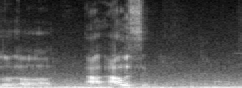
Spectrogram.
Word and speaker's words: allicin: If I'm not mistaken, the proper pronunciation it was as allicin.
